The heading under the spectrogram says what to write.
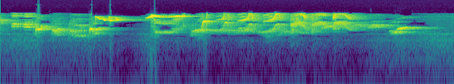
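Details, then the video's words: Competition orange-headed thrush, first-place Royal Cup winner, in full 'gacor teler doyong' song: fast run of high whistled and chattering notes, a loud rising whistle, then a string of repeated bright phrases. "Suara Burung Anis Merah | GACOR Teler Doyong Juara I Royal Cup"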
